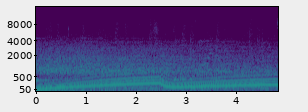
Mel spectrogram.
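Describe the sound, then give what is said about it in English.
A racing-game motorcycle engine climbs steadily in pitch, drops briefly with a gear shift, then revs up again, over a constant rush of tire and road noise. “Oh, this is real bad with the motorcycle.”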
